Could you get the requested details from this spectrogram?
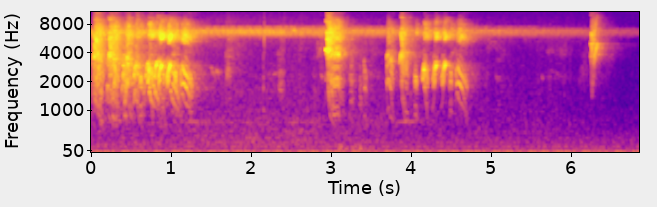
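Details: A black-headed saltator on a cool morning by the Huatulco River, Santa María Huatulco, Oaxaca, Mexico, gives its song: a harsh, noisy chatter of rapid buzzy notes in bursts that accelerate, over a steady high insect-like hiss.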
